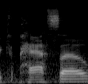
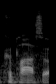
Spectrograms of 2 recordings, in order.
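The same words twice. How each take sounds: First: Capasso with a Southern flat "a": kuh-PASS-oh; Southern pronunciation. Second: Capasso with a broad "ah": kuh-PAH-so; Italian-style pronunciation. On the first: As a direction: say Capasso with the vowel of "cat". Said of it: "when I'm being Southern". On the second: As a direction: say Capasso the Italian way, with the vowel of "father". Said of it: "How do Italians say it?". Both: Shown as a demonstration.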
